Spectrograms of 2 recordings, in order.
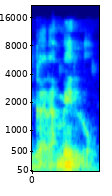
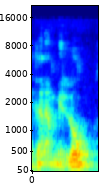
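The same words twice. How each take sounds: First: "caramelo" stressed on ME, soft falling last syllable; correct stress on ME. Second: "carameló" stressed on the final LÓ; wrong final stress. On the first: Teacher giving the correction, "caramelo" stressed on ME. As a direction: lean on ME in "caramelo", let LO drop. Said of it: "se dice caramelo". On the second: Teacher correcting a speaker, quoting "carameló" with final stress. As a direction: put the weight on the last syllable of "carameló". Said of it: "no se dice carameló". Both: Shown as a demonstration.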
